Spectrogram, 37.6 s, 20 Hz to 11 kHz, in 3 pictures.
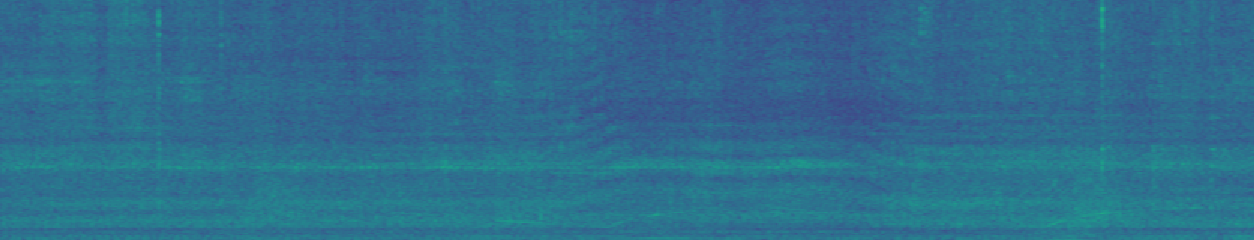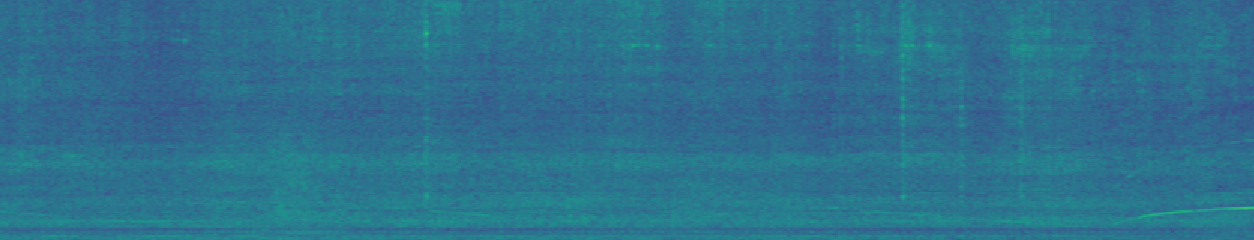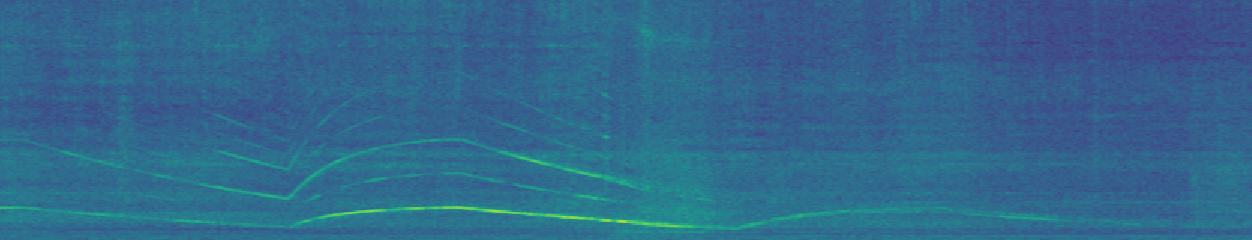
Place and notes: {
  "title": "Huandao N. Rd., Jincheng Township - Sorghum harvest machinery vehicles",
  "date": "2014-11-03 09:45:00",
  "description": "Next to farmland, Dogs barking, Sorghum harvest machinery vehicles, Traffic Sound\nZoom H2n MS+XY",
  "latitude": "24.45",
  "longitude": "118.34",
  "altitude": "31",
  "timezone": "Asia/Taipei"
}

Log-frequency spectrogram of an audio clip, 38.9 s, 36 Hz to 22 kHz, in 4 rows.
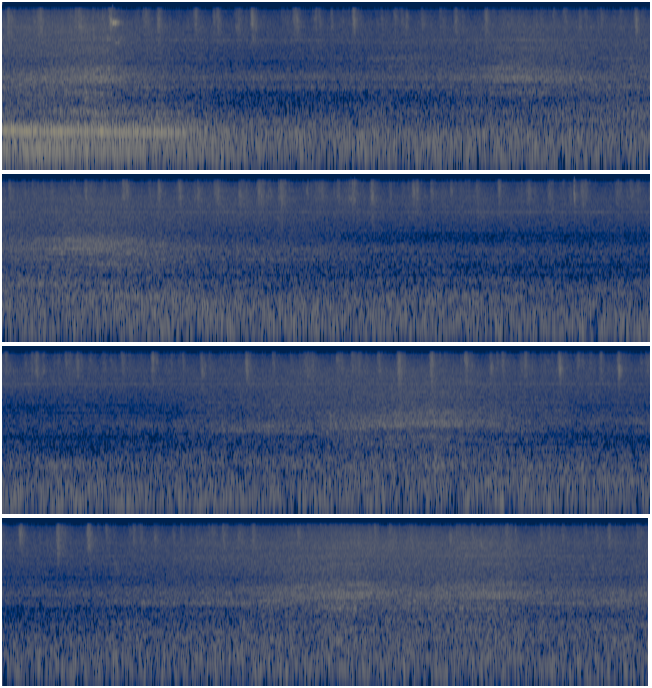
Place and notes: {
  "title": "Portage Park, Chicago, IL, USA - Early morning soundscape in Jefferson Park, Chicago",
  "date": "2012-07-18 06:25:00",
  "description": "Early morning soundscape in the Jefferson Park neighborhood, Chicago, Illinois, USA, recorded on World Listening Day 2012.\n2 x Audio Technica AT3031, Sound Devices 302, Tascam DR-40.",
  "latitude": "41.97",
  "longitude": "-87.77",
  "altitude": "188",
  "timezone": "America/Chicago"
}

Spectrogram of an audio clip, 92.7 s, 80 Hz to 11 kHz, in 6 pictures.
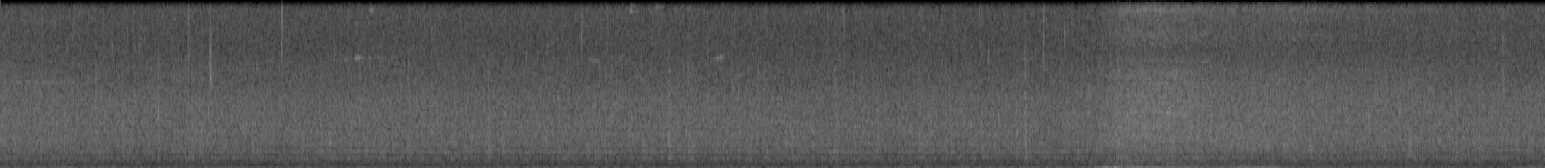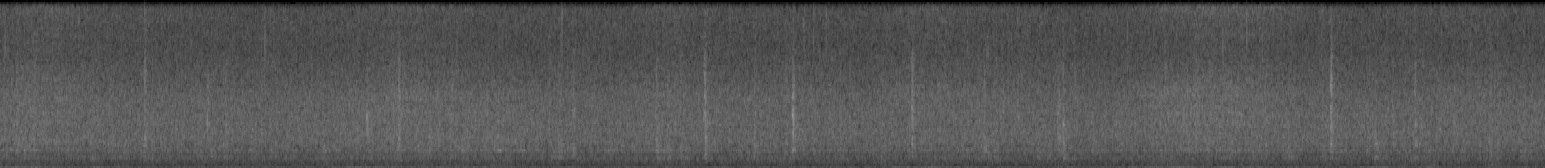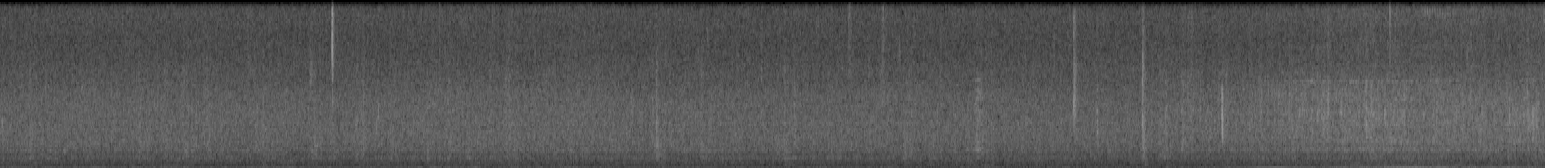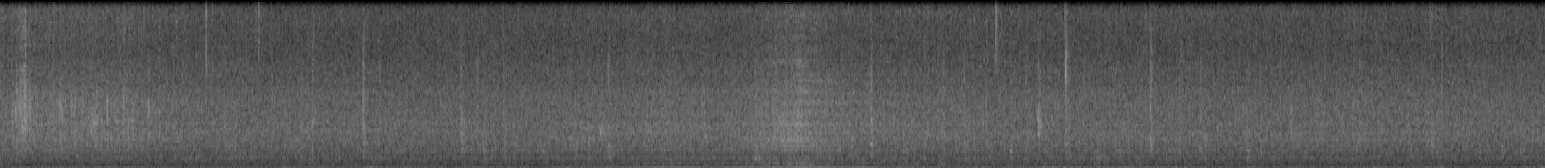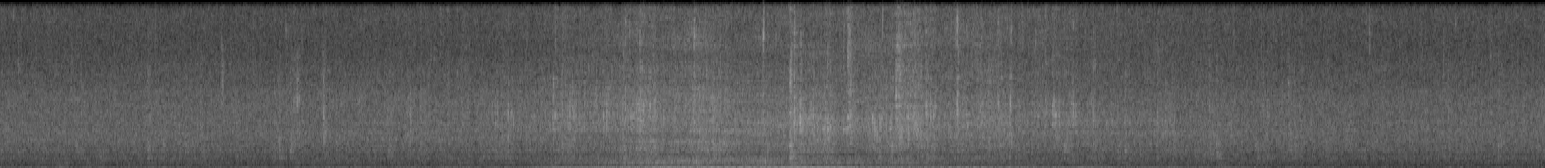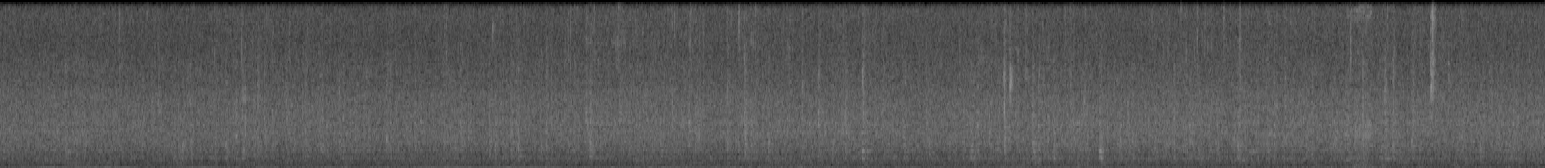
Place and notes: {
  "title": "Solesmeser Str., Bad Berka, Germany - Rain in the Neighborhood - Binaural",
  "date": "2021-02-06 10:04:00",
  "description": "Binaural recording with Soundman OKM and Zoom F4 Field Recorder. Best experienced with headphones.\nBaseline rain drops far and near increasing in tempo from the 6th minute. Occasional vehicular engines. A dog barks in the soundscape.",
  "latitude": "50.90",
  "longitude": "11.29",
  "altitude": "295",
  "timezone": "Europe/Berlin"
}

